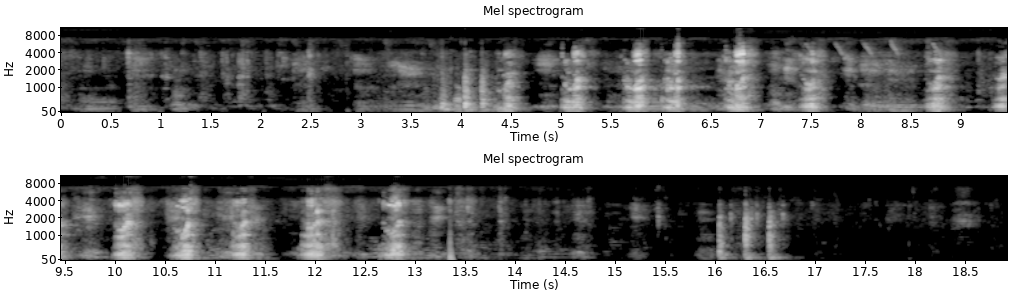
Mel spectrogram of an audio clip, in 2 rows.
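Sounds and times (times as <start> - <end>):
pigs grunting and squealing: 0.0 - 16.4.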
